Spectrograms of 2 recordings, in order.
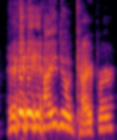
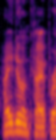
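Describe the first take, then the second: First: Excited hello. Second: Said in the usual way. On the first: Real, not acted. Greeting a chat viewer warmly.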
